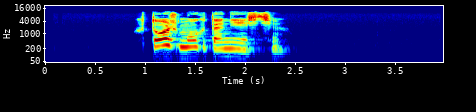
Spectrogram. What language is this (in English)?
Belarusian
